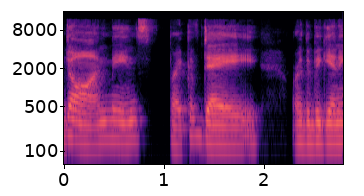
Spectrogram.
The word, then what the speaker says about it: Dawn: the other was named Dawn and my mom was like oh I like so growing up people call me like d o n instead of dawn like you pronounced it correctly and I hated my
